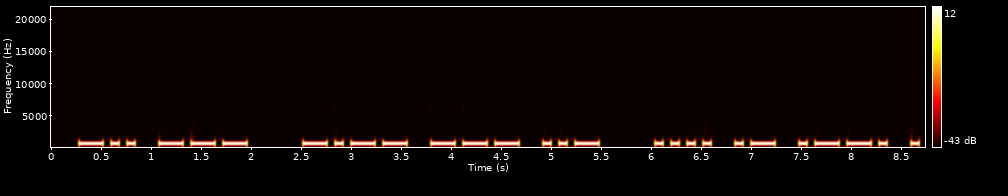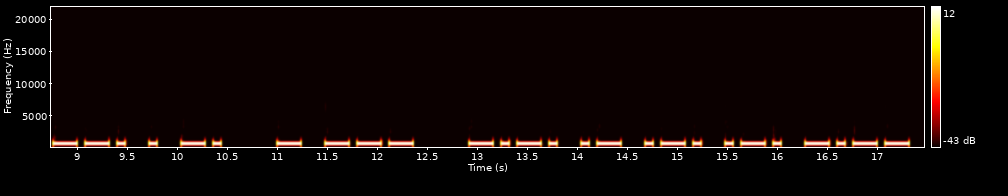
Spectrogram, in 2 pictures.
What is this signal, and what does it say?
Morse code, heard as a keyed tone, about 16 wpm, 700 Hz. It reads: DO YOU HAPPEN TO CARRY
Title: Sentences from Top 1000 Words - Review Part 2 - 15wpm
